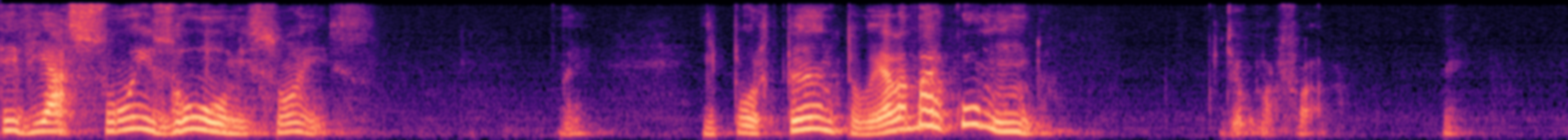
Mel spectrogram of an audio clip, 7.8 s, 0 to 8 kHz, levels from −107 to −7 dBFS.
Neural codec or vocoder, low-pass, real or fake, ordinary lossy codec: vocoder, 22.05 kHz, 80 mel bands, HiFi-GAN; 7.2 kHz; fake; none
